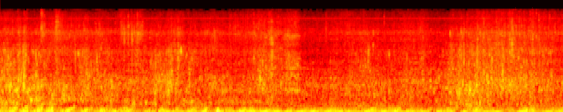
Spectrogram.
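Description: Water splashes and churns around a moving vehicle.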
